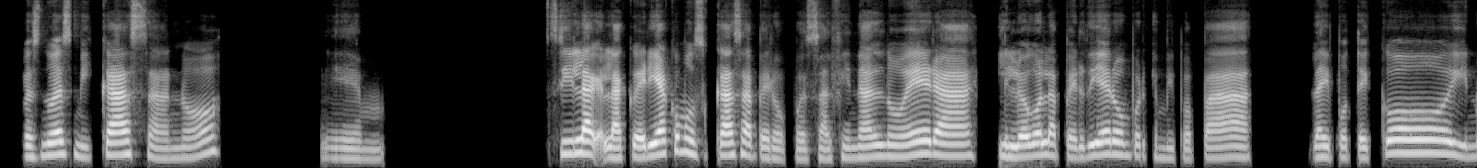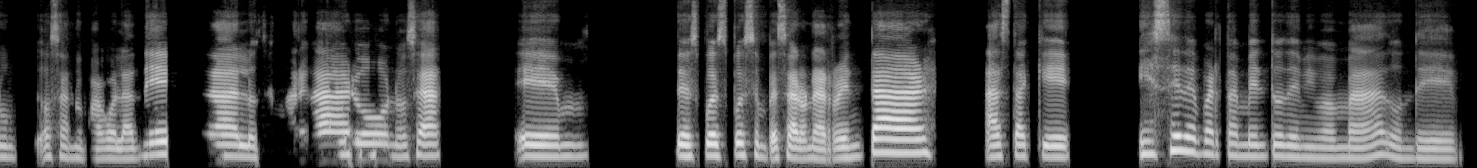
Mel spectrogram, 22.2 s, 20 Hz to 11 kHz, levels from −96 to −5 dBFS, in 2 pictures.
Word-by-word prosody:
pues, 170 0 -3
no 195 +1 +2
es 210 0 +3
mi 165 -2 -6
casa, 200 -6 +3
¿no?, 170 +11 -4 0.8
em. 150 -3 -9 1.2
Sí, 215 0 -2
la 220 -2 +7
la 155 -1 +5
quería 175 +6 +5
como 240 -3 0
su 195 - -9
casa, 195 0 +4
pero, 155 -4 -4
pues, 145 +1 -8
al 145 -1 -4
final 165 +3 -1
no 180 0 -1
era, 195 -2 +5 0.2
y 180 - -3
luego 175 +3 +4
la 200 -1 +1
perdieron 195 +5 +1
porque 180 -2 -9
mi 155 -1 -9
papá 160 +3 -1 0.4
la 170 - -2
hipotecó 220 +8 +1
y 185 -5 -1
nun 170 -1 -9 0.2
o 175 - -8
sea, 170 -2 -9
no 160 -1 -11
pagó 150 0 -6
la 150 0 -4
deuda, 185 -1 -1
los 170 -2 -3
embargaron. 195 +4 -2
O 175 - -7
sea, 185 0 +2 0.6
em, 180 0 -1 0.7
después, 185 +1 +1
pues, 195 0 -2
empezaron 155 -3 0
a 145 - +3
rentar 230 +8 +4 0.4
hasta 180 +1 -1
que 170 -1 -2 0.5
ese 215 +6 0
departamento 190 -6 -4
de 175 -1 -4
mi 165 -1 -8
mamá 160 +4 -4
donde 150 -4 -7
180 Hz, 150 wpm, -21 LUFS, 160-200 Hz, 1.2 s, la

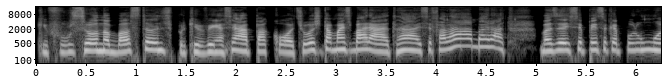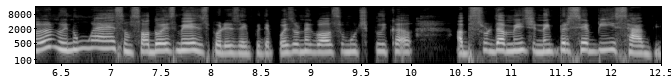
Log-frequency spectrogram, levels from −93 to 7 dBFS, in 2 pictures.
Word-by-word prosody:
que 210 - -8
funciona 225 +3 +1
bastante, 235 +4 +1
porque 205 +2 -4
vem 215 +2 0
assim: 225 +5 -3
"Ah, 235 -2 +6
pacote: 220 -1 -2
Hoje 255 -1 +1
tá 280 - +2
mais 275 -1 +4
barato". 245 -5 +4
Aí 255 -2 +3
você 260 - -7
fala: 360 +10 +3
"Ah, - - 0
barato". 360 -6 -1 0.3
Mas 235 +2 +2
aí 255 -1 +4
você 275 +4 -4
pensa 265 0 -2
que - - -1
é 255 - 0
por 255 +2 -7
1 265 0 -1
ano 290 +3 +1
e 255 - +1
não 310 +5 -4
é, 310 -1 +1
são 230 - -4
só 225 +3 -1
2 240 +2 +2
meses, 250 -2 +1
por 210 -3 -4
exemplo, 195 -2 -4
e - - -11
depois 200 +3 -6
o 230 - -2
negócio 220 0 -1
multiplica 225 0 -6 0.4
absurdamente, 240 +4 0
nem 220 +1 -1
percebi, 255 +2 -1
sabe. 195 -4 -1
240 Hz, 210 wpm, -23 LUFS, 220-260 Hz, 0.4 s, Ah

